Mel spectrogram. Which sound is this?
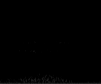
furniture moving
